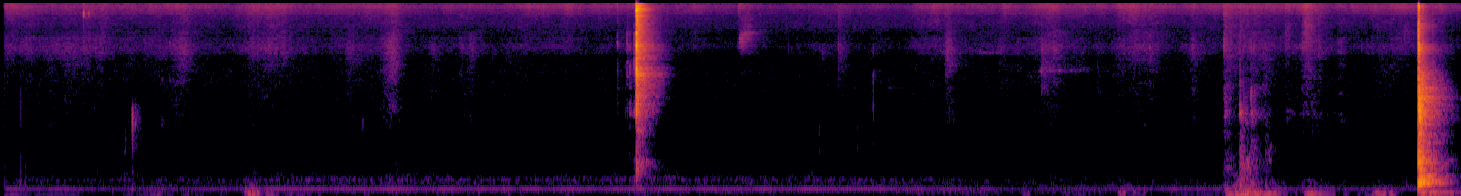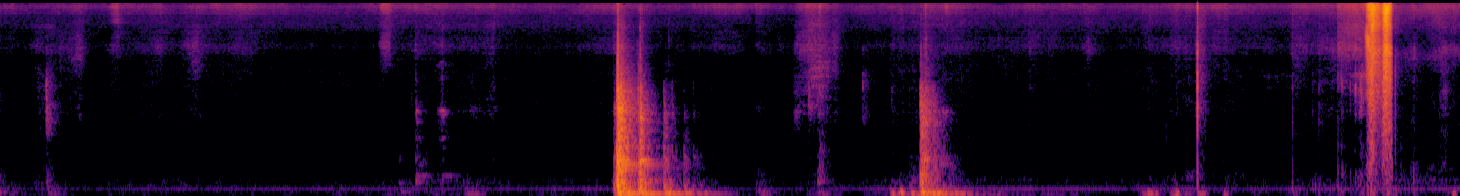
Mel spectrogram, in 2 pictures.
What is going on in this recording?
I walked over to the light switch, turned it on, went further to the wardrobe, opened the door, did not find what I was searching for and closed the door again to walk off.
